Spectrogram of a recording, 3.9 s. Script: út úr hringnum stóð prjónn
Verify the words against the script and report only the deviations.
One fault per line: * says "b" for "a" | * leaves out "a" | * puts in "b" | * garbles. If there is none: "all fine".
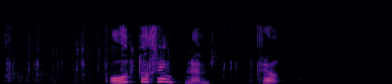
* leaves out "stóð"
